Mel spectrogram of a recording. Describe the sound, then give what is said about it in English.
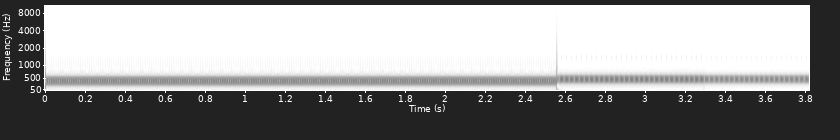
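A steady, continuous telephone line tone of an overseas call to radio presenter Maz Compton holds for a couple of seconds, then a click cuts to a different, slightly higher electronic tone. No one speaks. “Sounds like we're calling overseas.”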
